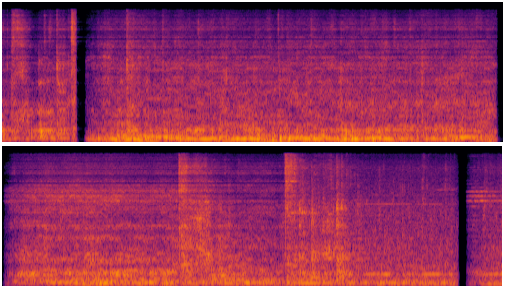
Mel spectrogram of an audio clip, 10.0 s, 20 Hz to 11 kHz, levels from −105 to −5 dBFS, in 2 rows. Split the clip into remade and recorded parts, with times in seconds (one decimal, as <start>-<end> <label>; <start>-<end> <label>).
0.0-7.9 remade; 7.9-10.0 recorded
